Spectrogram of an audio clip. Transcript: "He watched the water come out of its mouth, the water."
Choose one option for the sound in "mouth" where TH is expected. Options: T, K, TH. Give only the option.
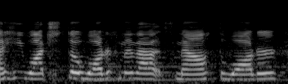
TH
